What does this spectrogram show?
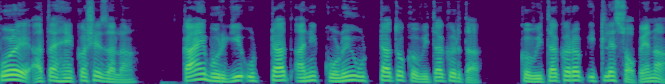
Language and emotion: Goan Konkani, neutral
